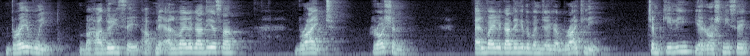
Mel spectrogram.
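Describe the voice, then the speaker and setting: Male grammar teacher, high gravelly voice, slow deliberate drills. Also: a bit bright. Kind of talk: grammar lecture.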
